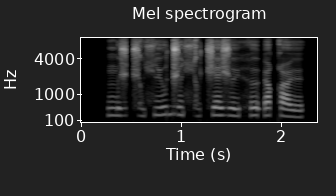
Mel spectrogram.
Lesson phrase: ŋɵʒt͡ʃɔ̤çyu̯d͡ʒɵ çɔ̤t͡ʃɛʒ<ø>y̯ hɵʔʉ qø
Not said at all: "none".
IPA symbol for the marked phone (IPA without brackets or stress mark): ø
